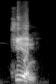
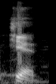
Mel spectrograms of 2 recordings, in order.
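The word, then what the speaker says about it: Cian: Kian. Kian. Yeah. Kian. Is it correct pronunciation? Kian. Kian. Yeah. Kian. It's the Irish pronunciation would be Kian. Yeah. C-I-A-N.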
